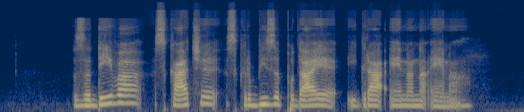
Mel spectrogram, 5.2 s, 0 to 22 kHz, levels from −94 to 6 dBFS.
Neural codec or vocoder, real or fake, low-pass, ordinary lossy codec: vocoder, 48 kHz, 128 mel bands, Vocos; fake; 19.8 kHz; Opus, 16 kbps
